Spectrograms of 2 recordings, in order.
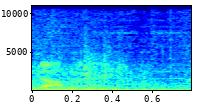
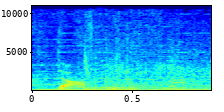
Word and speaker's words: Domnique: Or have you been saying it, Dominique? No, there's no I in between the M and the N. It's Domnique. Domnique.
